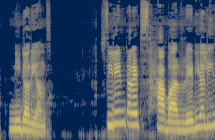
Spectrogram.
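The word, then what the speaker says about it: Cnidarians: as nidarians start horizon the pronunciation is nidharians not china damn not shinindarians pronunciation will be nidorians selene turrets have a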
